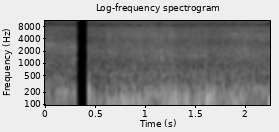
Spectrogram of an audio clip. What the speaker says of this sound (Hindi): पानी यहाँ से ट्यूबवेल से शुरू हो गया चलना।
